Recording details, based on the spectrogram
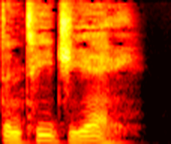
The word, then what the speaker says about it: Antigua: Antigua, pronounced in TGA, and Barbuda, Barbuda, is located in the heart of the Caribbean Sea.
